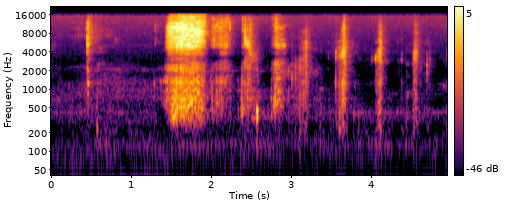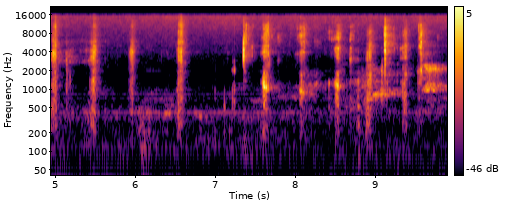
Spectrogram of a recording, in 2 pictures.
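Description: Close-miked crunchy chewing and biting of stir-fried Chinese celery stalks and chicken gizzard, a run of crisp crunches. There is one brief, louder rushing sound about a second and a half in.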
